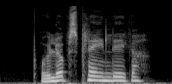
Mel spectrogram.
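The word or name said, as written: bryllupsplanlægger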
